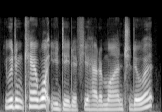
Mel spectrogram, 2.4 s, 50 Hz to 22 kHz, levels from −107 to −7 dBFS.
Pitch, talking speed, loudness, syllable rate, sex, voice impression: 190 Hz, 345 wpm, -18 LUFS, 6.2 syllables/s, female, feminine, slightly middle-aged, calm, elegant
